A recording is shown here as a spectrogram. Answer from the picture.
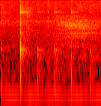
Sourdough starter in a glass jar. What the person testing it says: tap on the bottom to get that Hollow sound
